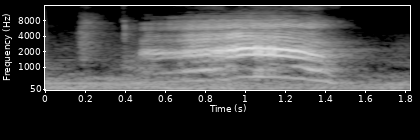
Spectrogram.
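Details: Cat indoors giving a single drawn-out meow of about one second that rises then falls, bright and nasal, over a faint background hum; a person talks just before and after.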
